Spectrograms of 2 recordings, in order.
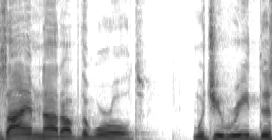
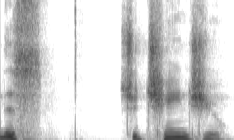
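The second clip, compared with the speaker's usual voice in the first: hushed emphasis; 4 semitones lower, 7 dB quieter than usual. Acted. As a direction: drop to a soft, earnest hush.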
